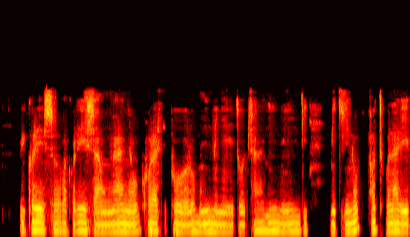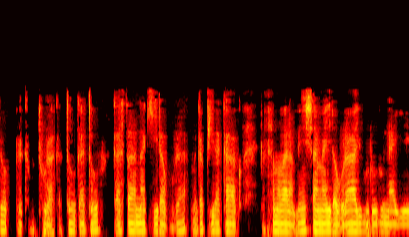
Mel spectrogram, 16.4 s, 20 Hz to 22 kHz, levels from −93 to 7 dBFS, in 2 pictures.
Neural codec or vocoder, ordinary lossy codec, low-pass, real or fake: none; AAC, 24 kbps; 5.4 kHz; real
